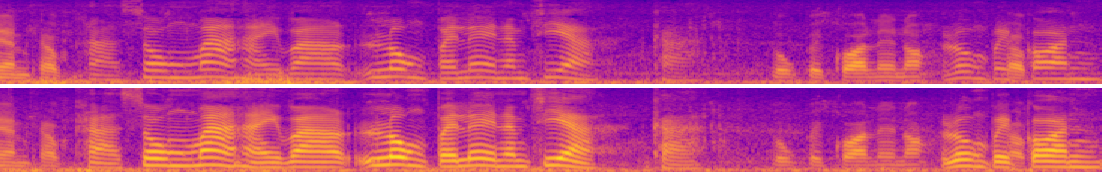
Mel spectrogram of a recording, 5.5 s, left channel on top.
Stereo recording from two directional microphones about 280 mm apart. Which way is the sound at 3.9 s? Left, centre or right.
Left.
